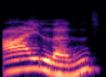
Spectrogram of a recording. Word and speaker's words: island: lived on a lonely island island we don't pronounce the S Island I would run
